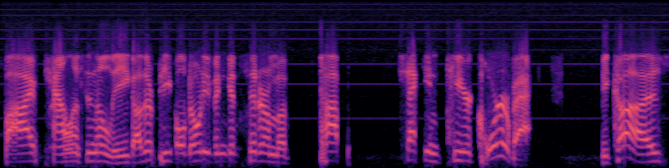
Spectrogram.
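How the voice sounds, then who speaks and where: Calling in over the phone line, the guest sports reporter speaks at normal speed in a fairly high voice with no room sound. His analysis is conversational, and he repeats phrases to stress his points.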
